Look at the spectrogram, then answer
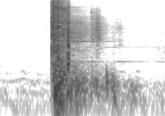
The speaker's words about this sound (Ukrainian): По готовності три постріли. Клади палець на спусковий гачок та роби дихання, плавний спуск. Усі три постріли у білу точку, яка там є.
